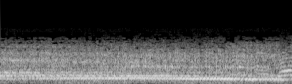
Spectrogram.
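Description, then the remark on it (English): A loud, steady airboat engine roars with an airplane-type propeller at the back of a roughly 12-foot, square-bowed hull skimming over the shallow water of a bayou, a constant droning hum with a low tonal buzz that holds even for the whole stretch, with no voices. “At the back was a powerful motor with a propeller of the airplane type.”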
